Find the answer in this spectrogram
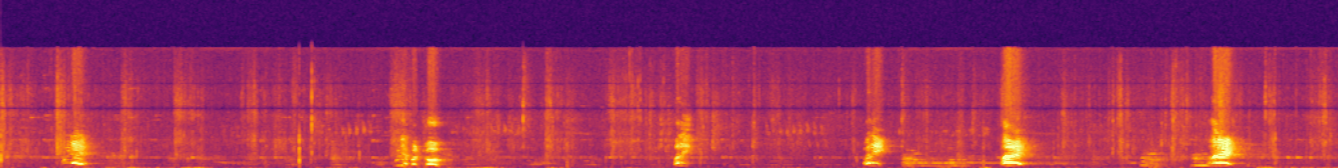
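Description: Hounds bay in loud, ringing bursts every few seconds while holding a wild boar at bay.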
